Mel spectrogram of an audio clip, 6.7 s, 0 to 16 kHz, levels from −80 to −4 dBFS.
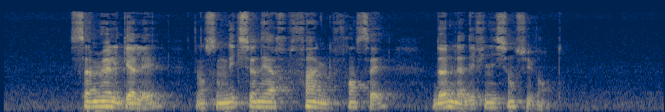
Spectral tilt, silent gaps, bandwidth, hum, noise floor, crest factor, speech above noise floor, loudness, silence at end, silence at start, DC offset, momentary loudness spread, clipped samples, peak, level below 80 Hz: -4 dB/octave; none; 11.5 kHz; none; -56 dBFS; 22 dB; 29 dB; -27 LUFS; 1.15 s; 0.7 s; under 0.1%; 13 LU; under 0.1%; -6 dBFS; -54 dBFS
